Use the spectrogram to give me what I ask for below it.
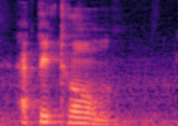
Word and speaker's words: epitome: I have to assume it's Greek, just because it's often the case that if you pronounce the E at the end of a word, then it is.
